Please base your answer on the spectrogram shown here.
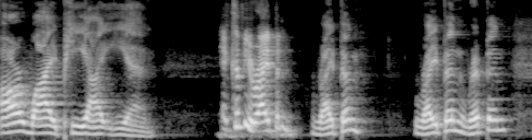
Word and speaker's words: Rypien: Rippin is starting. I swear to God, I don't know how to pronounce his name.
